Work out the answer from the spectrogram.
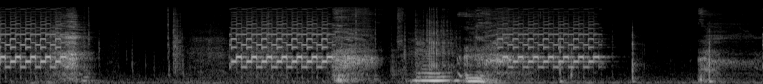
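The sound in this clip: A telephone bell rings in several loud, jangling bursts separated by quieter pauses that hold low rumbling sounds.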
